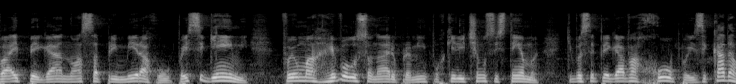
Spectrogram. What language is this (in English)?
Portuguese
